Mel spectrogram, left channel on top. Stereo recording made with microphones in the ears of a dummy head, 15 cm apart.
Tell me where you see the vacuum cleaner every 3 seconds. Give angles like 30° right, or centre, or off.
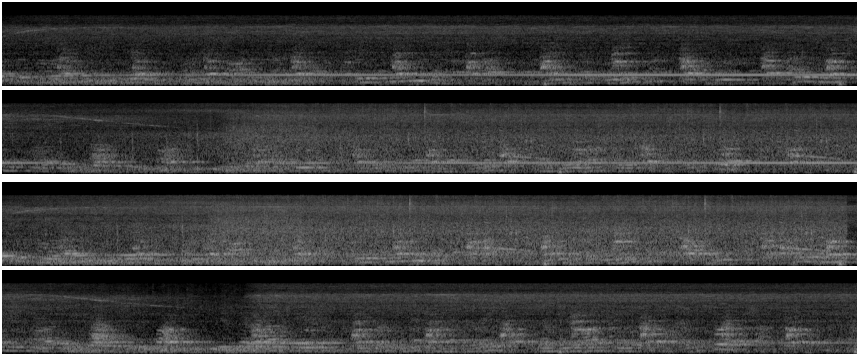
20° right, 10° left, 30° left, 30° left, 10° right, 10° right.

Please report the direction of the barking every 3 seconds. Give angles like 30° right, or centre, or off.
40° left, 40° left, centre, 30° right, 50° right, 50° right.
